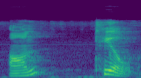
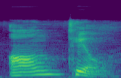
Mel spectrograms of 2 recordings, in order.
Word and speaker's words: until: Until. Remember, L at the end. Make sure that your tongue is right behind your upper teeth. Until.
